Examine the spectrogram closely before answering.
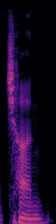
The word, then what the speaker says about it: Chun: And if you say, so our last name is like in Cantonese would be Chun, like kind of like Chun, but it's spelled Chen, Chan.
